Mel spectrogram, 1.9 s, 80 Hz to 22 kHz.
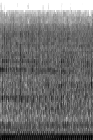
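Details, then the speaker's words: Evinrude E-TEC 115 tiller outboard after a throttle stuck from sitting was freed (the water stream is possibly clogged): a smooth, even low putter at idle with no misses or knocks. This is a normal idle. "so this motor is completely done check this out running great"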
